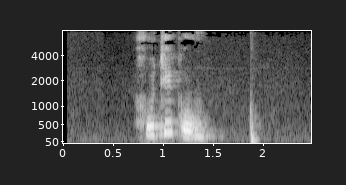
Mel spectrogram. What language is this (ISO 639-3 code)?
kat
